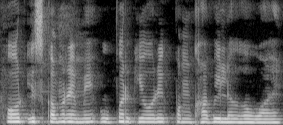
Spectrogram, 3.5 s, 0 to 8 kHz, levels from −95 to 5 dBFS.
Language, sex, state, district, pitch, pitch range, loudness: Hindi, female, Uttar Pradesh, Saharanpur, 225 Hz, 215-235 Hz, -16 LUFS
